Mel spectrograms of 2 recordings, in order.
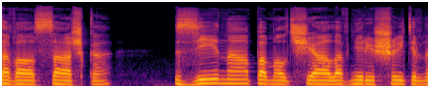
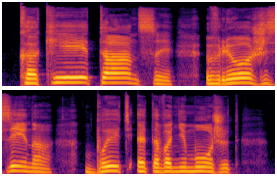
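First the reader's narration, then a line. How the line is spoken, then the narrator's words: Almost shouted. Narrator (Russian): почти выкрикнул Сашка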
